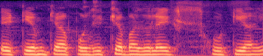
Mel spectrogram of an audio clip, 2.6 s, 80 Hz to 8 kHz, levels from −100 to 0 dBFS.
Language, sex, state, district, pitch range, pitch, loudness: Marathi, female, Maharashtra, Sindhudurg, 175-180 Hz, 175 Hz, -16 LUFS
